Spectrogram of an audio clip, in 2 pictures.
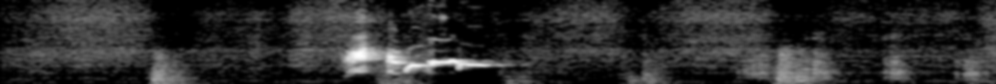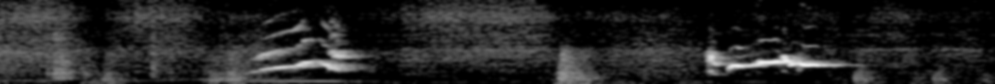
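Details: Sooty-headed bulbul lure song for prompting other bulbuls to sing: short, warbled, falling phrases at the start and end, a fainter chirp in the middle, and frequent knocking sounds throughout.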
